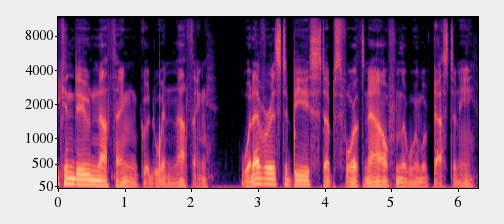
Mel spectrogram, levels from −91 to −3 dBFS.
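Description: A sudden voltage step, likely from a switch, plug contact or static discharge, twice enters the signal path, and the following circuitry shapes each step into a brief pulse. The result is two loud pops, at 1.52 s and again at 3.55 s, each lasting about 20 ms and peaking roughly 15 dB above the speech. Each is a single sharp hit sitting on top of the speech, which continues beneath it uninterrupted.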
